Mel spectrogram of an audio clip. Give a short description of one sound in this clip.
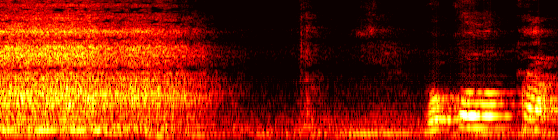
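A blender lid clatters as it is lifted off.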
